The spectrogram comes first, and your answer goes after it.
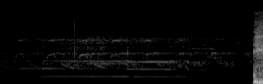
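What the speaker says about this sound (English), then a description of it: "This is Woody howling at the passing police siren." A dog named Woody howls along with a passing police siren, thin wavering wails held faintly for about two seconds before a sudden loud knock ends it.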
